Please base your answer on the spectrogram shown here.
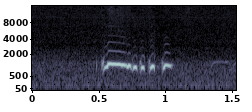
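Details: Clean single phrase of a loud-voiced wild local zebra dove (perkutut), lure recording dated 11/8/24: a long gliding note that drops into four quick, rolling coos, on a quiet background.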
